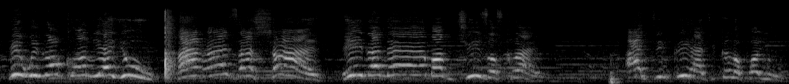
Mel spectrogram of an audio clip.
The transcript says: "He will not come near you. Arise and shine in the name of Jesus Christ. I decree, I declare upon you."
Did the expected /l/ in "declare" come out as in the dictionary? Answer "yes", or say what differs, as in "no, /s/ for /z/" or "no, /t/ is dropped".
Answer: no, /l/ is dropped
